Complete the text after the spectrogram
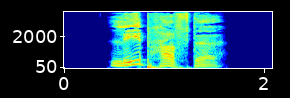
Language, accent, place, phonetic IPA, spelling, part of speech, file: German, Germany, Berlin, [ˈleːphaftə], lebhafte, adjective, De-lebhafte.ogg
- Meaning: inflection of lebhaft: 1. strong/mixed nominative/accusative feminine singular 2. strong nominative/accusative plural 3. weak nominative all-gender singular 4. weak accusative feminine/neuter singular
